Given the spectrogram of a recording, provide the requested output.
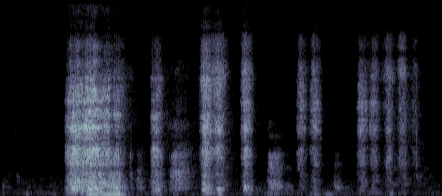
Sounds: Sniff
